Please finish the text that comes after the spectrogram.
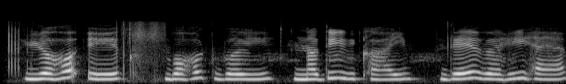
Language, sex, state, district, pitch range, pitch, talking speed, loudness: Hindi, female, Himachal Pradesh, Shimla, 240-265 Hz, 245 Hz, 95 wpm, -18 LUFS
